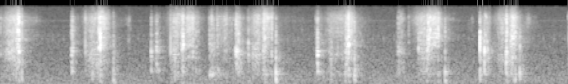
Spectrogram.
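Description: A paper tarot card deck is split and shuffled between two hands, the cards sliding and snapping together. Bright, crisp riffling bursts come in an uneven rhythm, each rising to a quick papery flutter and then stopping short, with almost no low end.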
